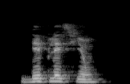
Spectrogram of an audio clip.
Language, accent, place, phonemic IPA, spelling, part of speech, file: French, France, Lyon, /de.ple.sjɔ̃/, déplétion, noun, LL-Q150 (fra)-déplétion.wav
- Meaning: depletion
